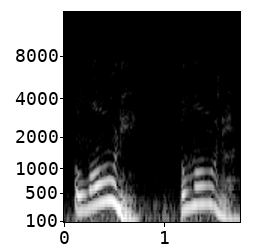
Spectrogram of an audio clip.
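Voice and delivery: high, scornful dismissal of the claim; mock it like a preacher waving off nonsense; scoffing baloney. Real, not acted. Preacher scoffs at money-hungry televangelists, high and scornful.

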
